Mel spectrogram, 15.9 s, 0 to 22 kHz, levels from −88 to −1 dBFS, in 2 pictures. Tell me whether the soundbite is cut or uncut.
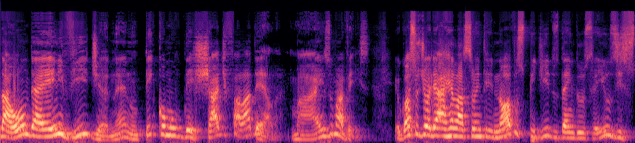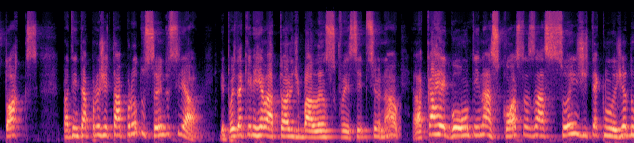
cut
